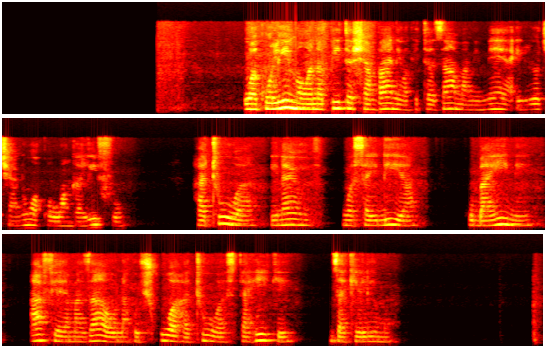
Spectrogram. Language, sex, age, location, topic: Swahili, female, 18-24, Dar es Salaam, agriculture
